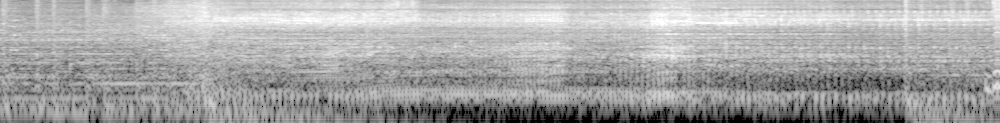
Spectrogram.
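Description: Background music, joined partway through by the engines of two small motorcycles riding in and slowing to a stop.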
